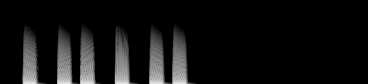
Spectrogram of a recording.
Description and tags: Techno Basslines 006
Made using audacity and Fl Studio 11 / Bassline 130BPM
bass, Basslines, 130BPM, sample, Techno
